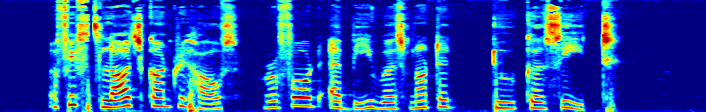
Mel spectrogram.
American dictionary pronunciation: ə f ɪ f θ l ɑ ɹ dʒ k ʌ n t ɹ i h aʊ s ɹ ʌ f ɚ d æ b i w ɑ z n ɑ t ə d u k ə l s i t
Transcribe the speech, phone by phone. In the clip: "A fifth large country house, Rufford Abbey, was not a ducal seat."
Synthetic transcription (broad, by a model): ə f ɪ f t l ɑ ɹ dʒ k ʌ n t ɹ i h aʊ s ɹ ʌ f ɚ d æ b i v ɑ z n ɑ t ə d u k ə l s i t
